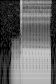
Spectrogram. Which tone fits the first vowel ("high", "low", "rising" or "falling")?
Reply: low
